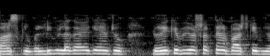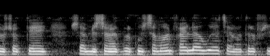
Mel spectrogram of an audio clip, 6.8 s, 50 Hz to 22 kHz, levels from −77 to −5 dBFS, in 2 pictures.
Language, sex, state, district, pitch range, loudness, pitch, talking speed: Hindi, female, Punjab, Kapurthala, 195-225 Hz, -15 LUFS, 205 Hz, 275 wpm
